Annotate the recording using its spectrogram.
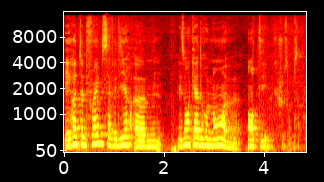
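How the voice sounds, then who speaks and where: Through noticeable background noise, a woman speaks fairly low in pitch, with fairly even intonation at a fairly slow pace. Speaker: cross-stitch video host. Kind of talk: casual chat. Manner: hesitant, many fillers.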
